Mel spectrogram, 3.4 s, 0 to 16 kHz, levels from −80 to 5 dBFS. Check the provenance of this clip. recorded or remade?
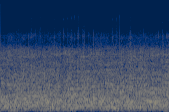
remade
